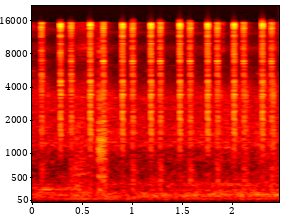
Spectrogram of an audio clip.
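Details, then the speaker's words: Yamaha Mio J scooter, ignition on, starter pressed: rapid sharp ticking about six a second with no cranking; the starter motor is judged worn and due for replacement with a genuine Yamaha unit. "kita akan tes dulu sebentar yo yo Sorry joget Nugini kuncine dimaksud kontak on kita starter dan disini"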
